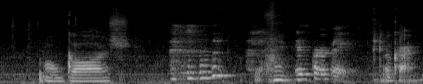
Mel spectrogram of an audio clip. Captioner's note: laughs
